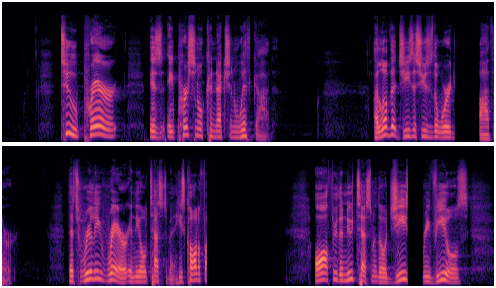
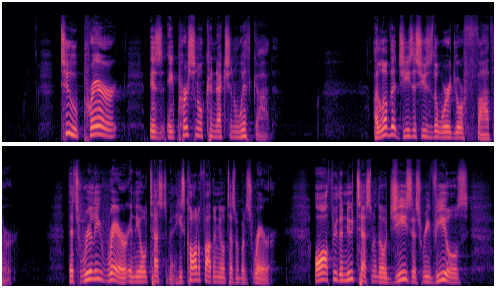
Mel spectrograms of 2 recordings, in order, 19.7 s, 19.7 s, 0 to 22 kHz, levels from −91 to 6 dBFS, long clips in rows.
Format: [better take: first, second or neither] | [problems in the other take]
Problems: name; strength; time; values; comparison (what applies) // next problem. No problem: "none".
second | audio cutting out; at 9 s, at 14 s for 1.5 s and at 18 s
